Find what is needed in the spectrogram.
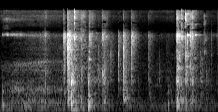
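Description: Several sharp clicks and light metallic clinks from handling a multimeter and its test probes over a metal amplifier chassis.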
